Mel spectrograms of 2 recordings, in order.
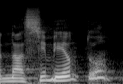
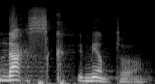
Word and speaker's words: nascimento: você tem a palavra nascimento maior você não fala nacsimento se você tirar aquele é se escreve nascimento com você o som continua o mesmo então ssrr xc e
